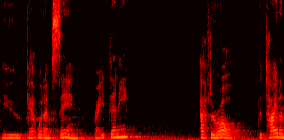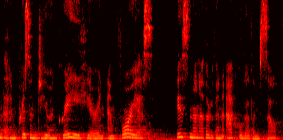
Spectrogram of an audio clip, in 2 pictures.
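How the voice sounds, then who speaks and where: A woman's voice: fairly high pitch, measured pace, a little hiss or hum. An actress playing a sweet, earnest young female physician in a video game, with a lightly playful manner. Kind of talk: scripted video game dialogue. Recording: roomy hall reverb. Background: music.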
